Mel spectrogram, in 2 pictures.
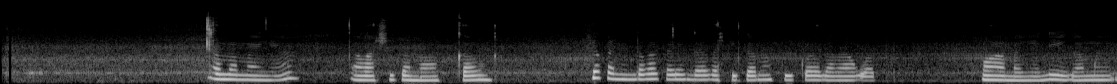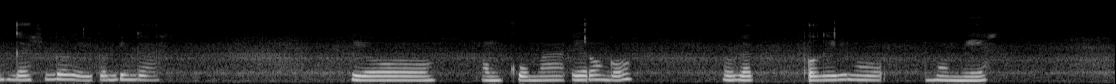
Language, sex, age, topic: Oshiwambo, female, 25-35, agriculture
